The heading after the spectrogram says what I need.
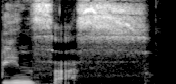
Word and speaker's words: pinzas: Remember, the Z sound in Spanish is very similar to the S sound in English. So you don't have to say las pinzas. You can say it just like an S sound.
